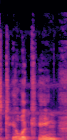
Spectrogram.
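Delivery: high-pitched, acted disbelief; shocked queen. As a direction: echo the accusation aghast. Queen echoes the accusation, shocked.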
